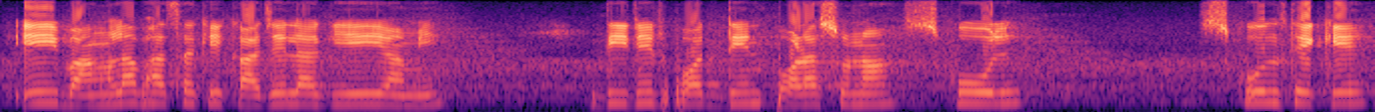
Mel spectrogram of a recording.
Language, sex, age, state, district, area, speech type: Bengali, female, 18-30, West Bengal, Paschim Medinipur, rural, spontaneous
